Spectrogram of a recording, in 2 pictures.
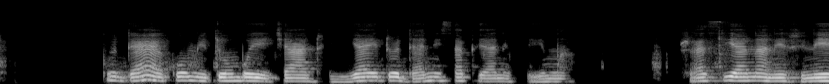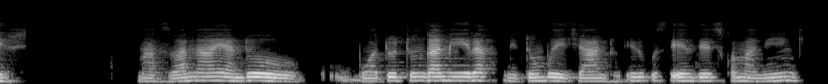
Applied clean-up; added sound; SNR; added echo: none; none; none; none.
